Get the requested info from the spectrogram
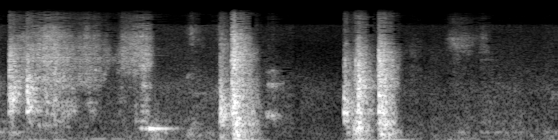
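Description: Pizzas going into a home kitchen oven: a scraping rustle at first, one sharp clunk a little under two seconds in, then two more clunks in quick succession near three seconds.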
